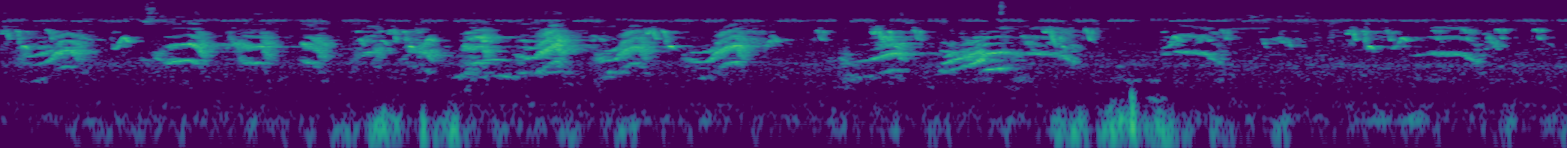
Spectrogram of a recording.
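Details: Parrot chirping naturally: a dense run of quick, high, squeaky chirps and harsh twittering notes tumbling over one another almost without pause, with a couple of low thumps in the background.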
